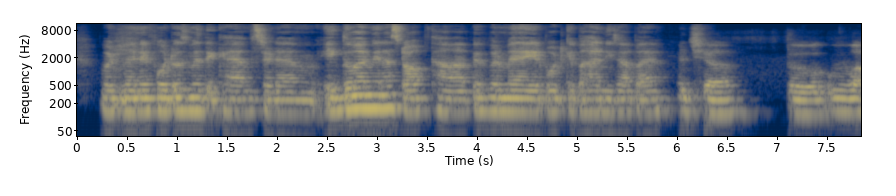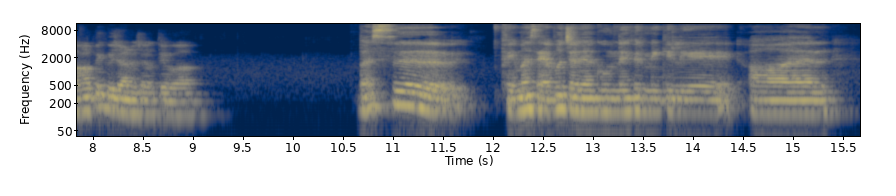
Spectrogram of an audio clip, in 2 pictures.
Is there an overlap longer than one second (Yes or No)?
No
